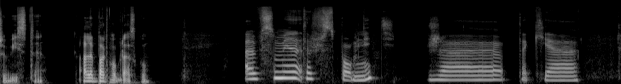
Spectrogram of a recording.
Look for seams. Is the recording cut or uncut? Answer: cut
